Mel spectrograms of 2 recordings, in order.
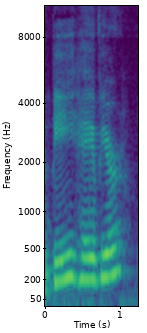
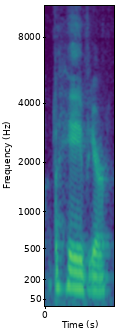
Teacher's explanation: Secondly, the letters BE say an I or an vowel in this word because it's a reduced first unstressed syllable. The stress and the length, the clear vowel is on the A in the second syllable.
